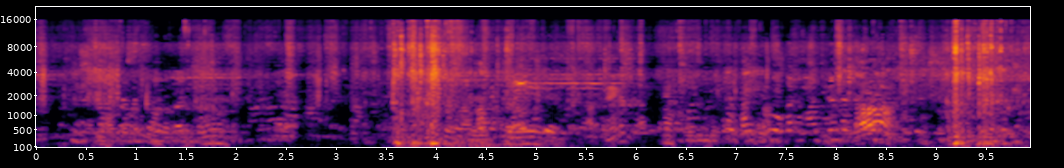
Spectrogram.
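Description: A metal stretcher trolley rattles as it is pushed.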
